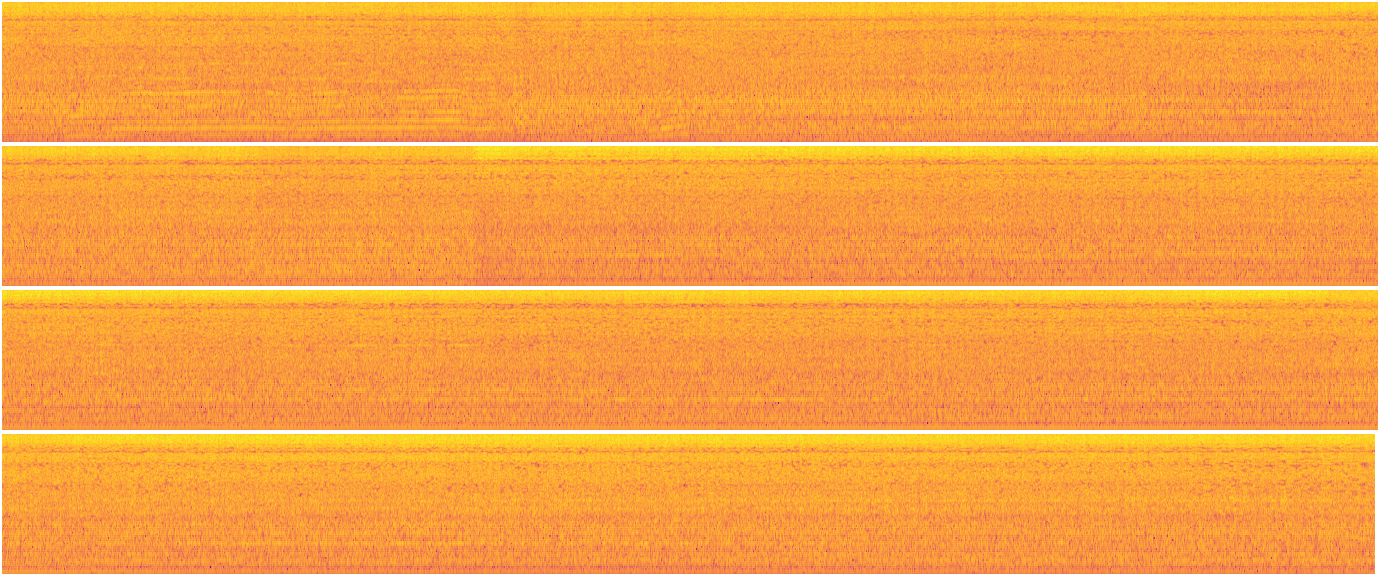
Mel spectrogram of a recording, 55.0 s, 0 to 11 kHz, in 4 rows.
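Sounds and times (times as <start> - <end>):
sawmill machinery humming: 0.0 - 55.0.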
